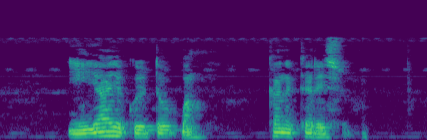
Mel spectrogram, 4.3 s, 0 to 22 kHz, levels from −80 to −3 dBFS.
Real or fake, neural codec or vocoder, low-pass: real; none; 7.2 kHz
